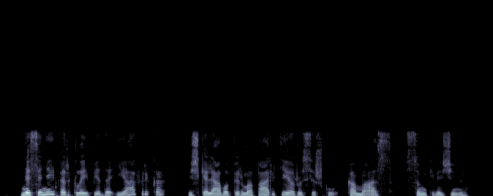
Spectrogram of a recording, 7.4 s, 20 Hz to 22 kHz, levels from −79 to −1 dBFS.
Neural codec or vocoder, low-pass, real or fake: none; 7.2 kHz; real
